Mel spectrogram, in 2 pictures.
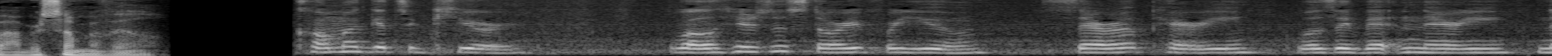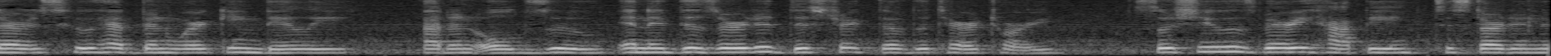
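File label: california, International Dialects of English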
